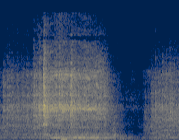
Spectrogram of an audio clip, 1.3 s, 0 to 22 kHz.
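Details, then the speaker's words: Redcat Ascent18 Scout II 1/18 RC crawler with upgraded metal transmission gears and brass wheels: harsh high-pitched gear whir in short bursts while crawling under load; the metal gear set is too loud, plan to return to plastic gears. "yeah my only problem with this build is those transmission gears being so incredibly loud I can't get over it"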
